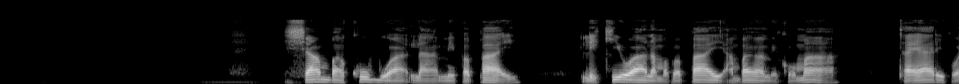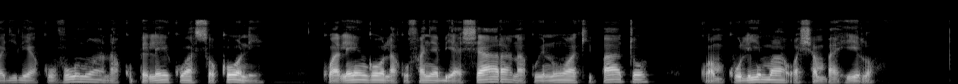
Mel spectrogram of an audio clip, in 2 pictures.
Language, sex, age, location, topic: Swahili, male, 25-35, Dar es Salaam, agriculture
